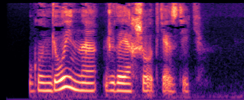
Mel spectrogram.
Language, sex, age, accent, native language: Uzbek, female, 18-24, Samarqand, Uzbek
